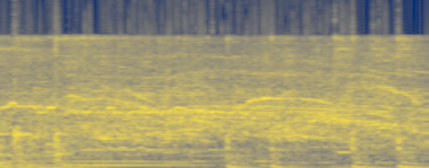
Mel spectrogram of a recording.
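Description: Live band music at a stage concert: a voice holds one long note that rises and then falls, over drums with a quick run of drum hits in the second half, with shouts and whoops.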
